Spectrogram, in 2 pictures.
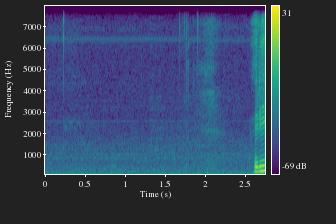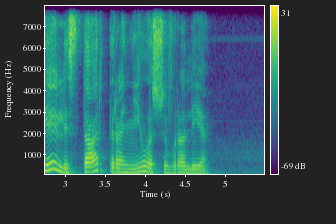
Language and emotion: Russian, neutral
